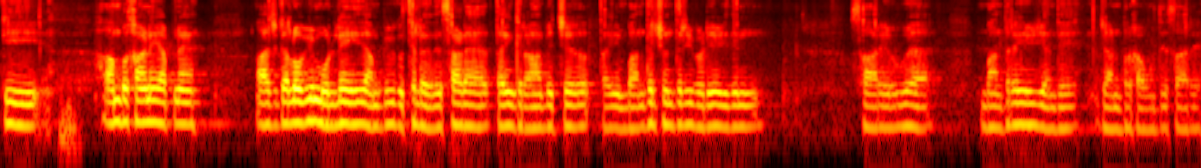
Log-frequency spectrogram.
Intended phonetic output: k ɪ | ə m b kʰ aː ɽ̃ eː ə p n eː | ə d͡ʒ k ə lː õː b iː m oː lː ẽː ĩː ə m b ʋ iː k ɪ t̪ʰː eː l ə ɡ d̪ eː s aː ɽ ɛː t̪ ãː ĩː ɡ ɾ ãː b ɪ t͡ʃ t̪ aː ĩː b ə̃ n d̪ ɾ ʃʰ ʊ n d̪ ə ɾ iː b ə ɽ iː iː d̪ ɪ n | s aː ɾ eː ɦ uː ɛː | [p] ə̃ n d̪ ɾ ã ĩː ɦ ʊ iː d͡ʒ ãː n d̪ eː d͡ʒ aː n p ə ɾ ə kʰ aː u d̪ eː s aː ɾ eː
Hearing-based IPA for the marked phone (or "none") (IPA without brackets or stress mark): b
